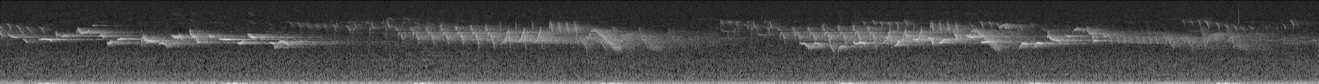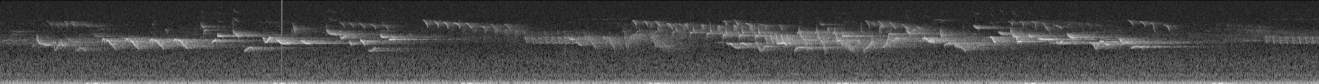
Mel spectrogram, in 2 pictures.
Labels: Are the birds chirping?
yes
